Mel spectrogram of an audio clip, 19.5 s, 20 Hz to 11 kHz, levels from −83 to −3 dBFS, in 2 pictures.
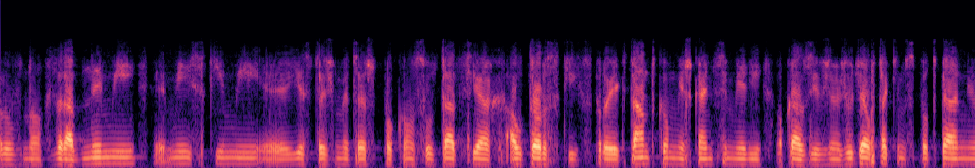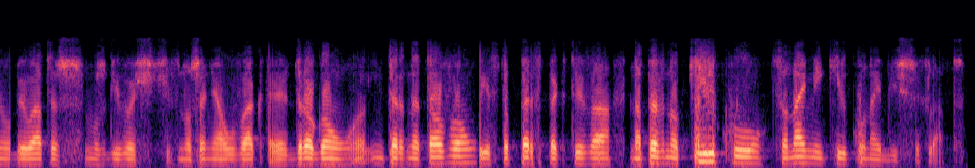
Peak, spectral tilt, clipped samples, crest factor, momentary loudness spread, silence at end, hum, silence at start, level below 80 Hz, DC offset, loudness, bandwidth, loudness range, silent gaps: -2 dBFS; -11 dB/octave; under 0.1%; 18 dB; 12 LU; 0.15 s; none; 0 s; -50 dBFS; under 0.1%; -21 LUFS; 5 kHz; 4 LU; none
